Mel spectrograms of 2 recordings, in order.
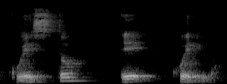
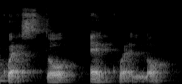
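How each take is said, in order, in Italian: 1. Tutte le E sono pronunciate chiuse. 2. Tutte le E sono pronunciate aperte. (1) "La pronuncia corretta è" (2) "Se invece lo legge un sardo o un calabrese, leggerà così"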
